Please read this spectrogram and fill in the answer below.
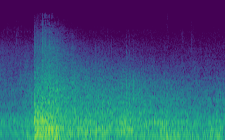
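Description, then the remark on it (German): Thunder from lightning strikes: a sudden, loud crack bursts in after a brief quiet moment, then settles into a long, heavy rumble that rolls on steadily without fading away. No voices. “Dies lässt uns natürlich glauben, dass die Blitze simultan auf dem Boden eingeschlagen sind.”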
